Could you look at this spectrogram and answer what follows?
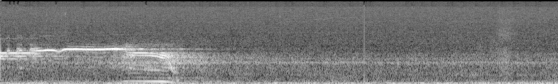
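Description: A bull elk's bugle carries from a basin below a ridge line in the October field, a single high, rising whistled call that slides upward then breaks off, set against steady low wind rumble with no voices.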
